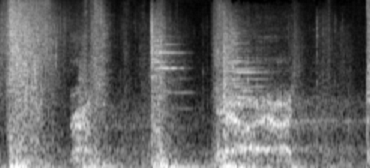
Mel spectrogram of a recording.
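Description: A creature growls and roars.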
